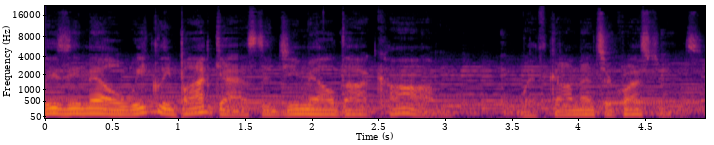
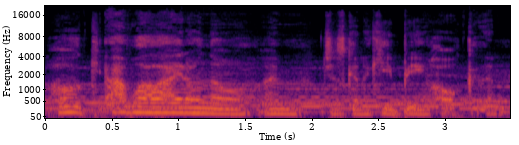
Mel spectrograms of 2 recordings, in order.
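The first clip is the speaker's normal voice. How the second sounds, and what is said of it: Mark Ruffalo impression. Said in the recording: “my Mark Ruffalo impression”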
